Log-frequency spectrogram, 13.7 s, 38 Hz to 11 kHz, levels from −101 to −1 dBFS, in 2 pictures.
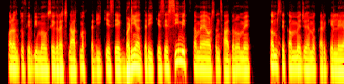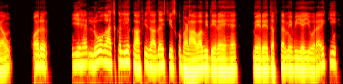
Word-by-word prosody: परंतु 115 -1 -1
फिर 110 0 -7
भी 115 - -3
मैं 110 0 -1
उसे 105 +2 -2
एक 110 - -2
रचनात्मक 105 +1 -2
तरीके 105 +2 -4
से, 110 +1 -2
एक 100 -1 -3
बढ़िया 120 +4 +5
तरीके 110 0 -3
से, 115 +3 -2
सीमित 165 - 0
समय 110 -1 -1
और 105 -1 -1
संसाधनों 105 0 -4
में 105 -1 -1 0.4
कम 130 0 +1
से 125 +1 -5
कम 115 0 -3
में 110 0 0
जो 110 0 -3
है 105 - 0
मैं 105 0 -2
करके 105 0 -5
ले 100 -1 +1
आऊँ। 105 +5 -1 0.4
और 140 -2 +2 0.5
ये 145 +1 +2
है, 150 - -1
लोग 155 +5 +2
आजकल 165 +2 +2
ये 170 0 +6
काफ़ी 130 +1 +2
ज़्यादा 130 0 +2
इस 135 0 +2
चीज़ 125 -3 -2
को 140 - -2
बढ़ावा 100 -1 +4
भी 120 +1 +4
दे 110 -2 +2
रहें 105 0 +4
हैं। 110 +1 +2 0.3
मेरे 110 -1 +4
दफ्तर 105 +2 -1
में 115 -1 +1
भी 115 0 +2
यहीं 110 +1 +2
हो 105 - 0
रहा 110 +5 -1
है 140 +2 -1
कि 155 +1 -4
110 Hz, 230 wpm, -23 LUFS, 105-125 Hz, 0.5 s, ये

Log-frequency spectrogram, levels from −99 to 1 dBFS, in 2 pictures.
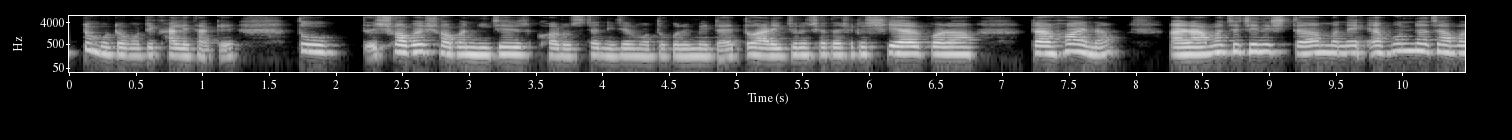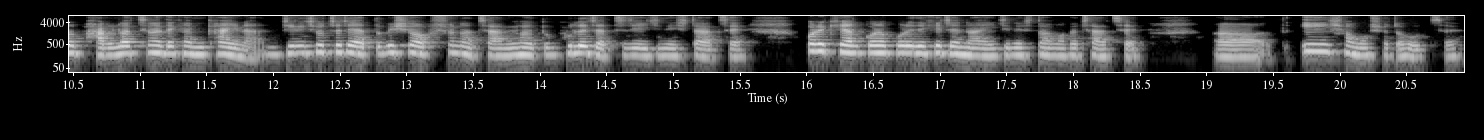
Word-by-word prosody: একটু 225 +7 -5
মোটামুটি 185 -2 -3
খালি 175 -2 +2
থাকে। 150 -1 -5 0.5
তো 265 - 0 0.4
তে - - -8 0.2
সবাই 245 +1 +5
সবার 200 -1 +1
নিজের 195 +1 +1 0.2
খরচটা 165 0 -4
নিজের 170 +1 -3
মত 160 0 -7
করে 165 0 -2
মেটায়। 160 -1 -4
তো - - -6
আরেকজনের 180 +2 0
সাথে 185 0 -2
আসলে 190 +1 -5
শেয়ার 205 -2 +6
করাটা 195 +2 +1 0.2
হয় 260 -3 +5
না। 190 - -2 0.5
আর 190 - +10
আমার 240 +4 +2
যে, 255 - +1
জিনিসটা 250 -3 +1 0.2
মানে 220 0 -1 0.2
এমন 260 +4 -3
না 270 - +3
যে, - - -1
আমার 225 -1 0
ভালো 185 0 +3
লাগছে 215 +1 +3
না 230 - +5
দেখে 210 +1 -1
আমি 195 - 0
খাই 200 -3 +3
না। - - -5 0.2
জিনিস 220 0 -2
হচ্ছে 235 0 +1
যে, - - +5
এত 200 - -14
বেশি 230 +1 0
অপশন 210 +3 -7
আছে, 185 +1 -8
আমি 175 +1 -3
হয়তো 185 0 -2
ভুলে 220 +1 +4
যাচ্ছি 175 +1 -3
যে, - - -2
এই - - -4
জিনিসটা 170 0 -5
আছে। 155 +1 -8 0.5
পরে 265 0 +7
খেয়াল 230 -3 +5
করার 225 0 +4
পরে 225 0 +3
দেখি 215 +2 0
যে, - - +2
না 180 - -1
এই 170 - -5
জিনিস 180 0 -4
তো 190 - -7
আমার 175 0 -7
কাছে 175 +1 -6
আছে। 160 - -6 0.7
আ - - 0 0.4
তো - - -29 0.2
এই 260 0 +2
সমস্যাটা 180 -4 -5
হচ্ছে। 150 +1 -9
195 Hz, 205 wpm, -20 LUFS, 175-225 Hz, 0.7 s, আর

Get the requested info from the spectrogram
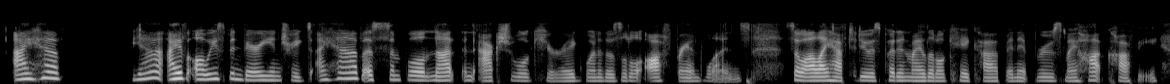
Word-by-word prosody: I 240 +2 +7
have 280 +1 +3 0.7
yeah, 275 +6 +2
I've 265 +3 +8
always 235 +2 +3
been 250 -4 -2
very 200 -1 +1
intrigued. 185 -3 -5
I 210 - -3
have 270 +4 +2
a 210 - +2
simple, 210 -2 -1
not 190 +1 +2
an 195 0 -8
actual 170 +1 0
Keurig, 155 0 -7
one 165 -1 -5
of 165 - -6
those 160 0 -6
little 170 -1 -5
off-brand 160 -1 0
ones, 160 - -10 0.4
so 200 -3 +1
all 180 0 +7
I 180 - +8
have 170 -3 +1
to 205 - -11
do 180 -1 -2
is 175 0 -3
put 185 -1 -4
in 175 0 -2
my 170 -1 -1
little 165 -1 -2
K-Cup, 160 -1 -5
and 160 +1 -7
it 155 - -7
brews 170 -1 -7
my 155 +1 -4
hot 195 +4 -1
coffee. - - -5
180 Hz, 205 wpm, -24 LUFS, 165-215 Hz, 0.7 s, I've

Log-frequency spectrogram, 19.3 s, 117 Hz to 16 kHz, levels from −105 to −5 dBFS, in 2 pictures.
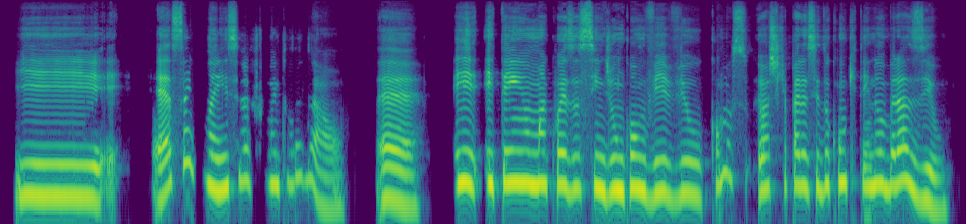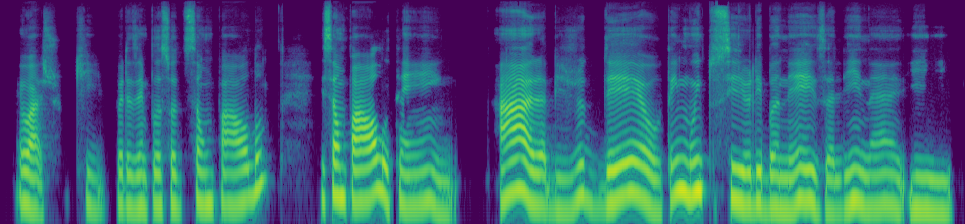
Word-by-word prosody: E 220 -2 +1 0.3
e - - -3
essa 455 - +1
influência 285 - +1
ficou 285 - -16
muito 285 0 -2
legal. 255 - -7 0.3
É. 190 -4 +2 0.3
E 285 -2 +4
e 290 -1 +5
tem 290 +1 +5
uma 285 0 +6
coisa 280 -3 +1
assim 260 0 +2
de 240 0 +1
um 250 0 +7
convívio, 235 -3 +1
como 325 +7 -5
se 330 +2 -12
eu 245 - +1
acho 255 -1 -3
que 285 - -10
é - - -28
parecido 270 0 -1
com 295 - 0
o - - +4
que - - -14
tem - - -3
no 280 +1 +4
Brasil, 225 - +1 0.3
eu 185 -1 -1
acho 160 -2 -4
que, 180 -5 -12
por 180 -1 -6
exemplo: 170 +1 -4
eu 175 - -4
sou 175 +1 -4
de 165 - -16
São 185 -1 -3
Paulo 190 - -3 0.5
e - - -6
São 215 +1 +2
Paulo 200 +3 +3
tem 175 -4 -6 0.5
árabe, 190 -7 +3
judeu, 190 -1 0
tem 215 +7 -3
muito 240 0 +2
síriolibanês 180 -2 -1
ali, 170 +5 -3
né, 170 -1 -5
e 160 -2 -4
215 Hz, 160 wpm, -23 LUFS, 175-260 Hz, 0.5 s, um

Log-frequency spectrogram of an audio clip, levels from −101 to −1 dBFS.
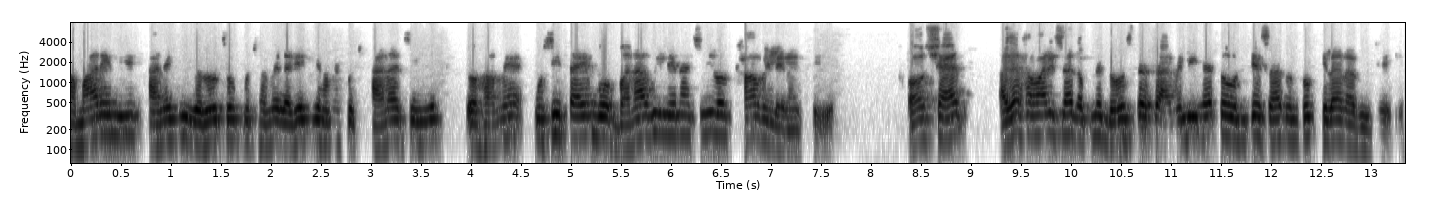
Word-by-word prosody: हमारे 140 +7 +1
लिए 160 +1 0 0.2
खाने 125 +3 +2
की 155 0 +2
ज़रूरत 135 +2 +4
हो - - +3
कुछ 140 - -5
हमें 130 +2 -1
लगे 130 +2 +4
कि 145 - 0
हमें 130 +1 -5
कुछ 135 - -3
खाना 120 +5 -1
चाहिए, 140 0 -1
तो 140 -3 -2
हमें 150 +7 -3 0.2
उसी 170 +4 +3
टाइम 160 +1 +2
वो 155 - +6 0.2
बना 145 +6 +2
भी 175 - 0
लेना 165 0 -1
चाहिए 170 +3 -4
और 165 - 0
खा 150 +2 0
भी 145 - -3
लेना 100 -2 -4
चाहिए। 350 +1 -9 0.8
और 145 - -2
शायद 155 +2 +2 0.4
अगर 180 - +4
हमारे 165 +1 +2
साथ 170 -3 +2
अपने 160 +2 -1
दोस्त 145 +2 +1
और 155 -1 +4
फैमिली 145 +5 +1
हैं 165 - +3
तो 160 -2 +3
उनके 145 +3 0
साथ 145 0 0
उनको 145 +2 +1
खिलाना 140 -4 0
भी 105 - -3
चाहिए। 370 - -10
145 Hz, 200 wpm, -13 LUFS, 135-160 Hz, 0.8 s, वो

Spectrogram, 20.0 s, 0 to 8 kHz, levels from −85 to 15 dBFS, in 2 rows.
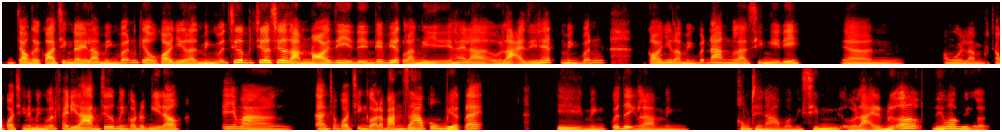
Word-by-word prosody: trong 185 -1 +3
cái 175 -2 +1
quá 160 0 +4
trình 185 +1 -1
đấy 155 +2 +3
là 195 0 +2
mình 165 -3 -2
vẫn, 215 +7 -2
kiểu, 140 - +1
coi 185 +6 +3
như 195 -1 +1
là 160 - +1
mình 160 0 0
vẫn 185 +1 -3
chưa 255 +4 +5
chưa 245 -3 +7
chưa 240 0 +6
dám 165 -2 +5
nói 165 +2 +5
gì 220 -4 +2
đến 165 -1 -1
cái 180 - 0
việc 215 0 +2
là 165 -1 0
nghỉ 165 -7 0
hay 195 +4 -1
là 170 -4 +1
ở 165 -2 -5
lại 165 +1 +2
gì 160 +2 -1
hết, 245 +6 +1
mình 165 -4 -4
vẫn 185 +8 -5 0.4
coi 190 0 +1
như 205 0 -1
là 180 - 0
mình 160 -1 -3
vẫn 180 +3 -7
đang 200 -2 +1
là 160 -4 -1
xin 190 +5 -4
nghỉ 165 -6 -3
đi, 175 +3 +2 0.4
ờ, 155 0 -2 0.7
xong 185 0 -7
rồi 170 -2 -4
là, 155 -1 -5 0.2
trong 190 +2 -7
quá 175 -2 -1
trình 175 +1 -7
đấy - - 0
mình 175 -1 +1
vẫn 180 - -3
phải 185 - -1
đi 190 - +1
làm 175 -3 +4
chứ, 225 +3 +1
mình 200 -4 -2
có 170 - -2
được 195 +2 -2
nghỉ 170 -5 -1
đâu. 185 +4 +3 0.5
Thế 220 - -4
nhưng 225 +1 -3
mà 180 -5 +1 0.4
đang 195 +1 +1
trong 220 -1 -9
quá 175 - +1
trình, 180 +2 -6
gọi 170 - 0
là, - - 0
bàn 160 +2 +2
giao 205 +3 +2
công 215 0 -3
việc 210 -5 +4
đấy 210 +6 +1 0.7
thì 160 -4 0
mình 150 -1 -5
quyết 205 +11 -4
định 220 -6 0
là 145 -1 -3
mình 135 -2 -9 0.5
không 210 -2 -4
thể 175 -4 -1
nào 135 -1 -5
mà 130 0 -8
mình 135 0 -8
xin 185 +5 0
ở 135 -6 -8
lại 140 +3 -1
được - - -2
nữa, 255 +9 +3
nếu 200 +2 +1
mà 250 0 +3
mình 210 -4 0
ở 140 -3 -9
180 Hz, 290 wpm, -23 LUFS, 160-200 Hz, 0.7 s, chưa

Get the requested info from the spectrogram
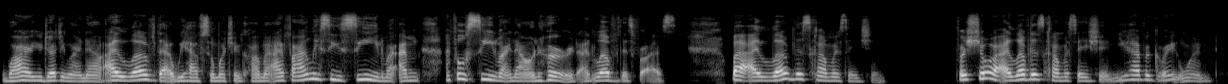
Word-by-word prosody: Why 165 +2 -1
are - - +4
you 180 0 -3
judging 180 -1 +2
right 145 -2 -4
now?” 145 -1 -3
I 190 +7 +4
love 195 +3 +3
that 165 - +1
we 170 - -2
have 160 -1 -4
so 155 - -2
much 160 -1 -5
in - - -6
common. 160 0 -5
I 175 +2 0
finally 205 +7 +1
see 225 -2 -1
seen 205 -1 0
where 160 - -5
I'm 175 +1 -2 0.3
I - - -4
feel 250 +4 +1
seen 225 -3 +1
right 165 -2 -2
now - - -2
and 175 - -3
heard. 195 0 0
I'd - - -6
love 180 -2 +2
this 80 - -8
for - - -6
us, - - -9 0.5
but - - +6
I 175 - +4
love 195 +8 +3
this 245 -1 0
conversation. 175 -7 -7 0.7
For 215 - +4
sure, 270 +5 +4
I - - +4
love 220 +4 +4
this 235 0 +4
conversation. 170 -2 -6
You 200 - -8
have 220 0 -1
a - - 0
great 210 +1 -7
one. 150 0 -11
180 Hz, 240 wpm, -21 LUFS, 165-215 Hz, 0.7 s, but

